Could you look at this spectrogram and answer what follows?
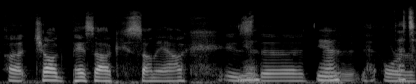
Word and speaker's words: Chag Pesach Sameach: But I will say You gotta get more chus in there. Chag? I don't think Chag. It's Shag Pesach. Sameach. Yeah. Yeah. Cha. Yep. You got a cha.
